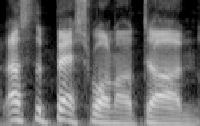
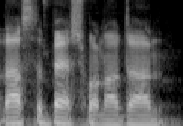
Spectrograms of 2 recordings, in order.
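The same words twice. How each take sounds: First: Proud. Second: Softer, quietly pleased. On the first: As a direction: boast about it proudly. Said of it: "I'm taking a win on that". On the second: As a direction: say it quietly to yourself. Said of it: "I don't give myself a lot of credit". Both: Real, not acted.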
